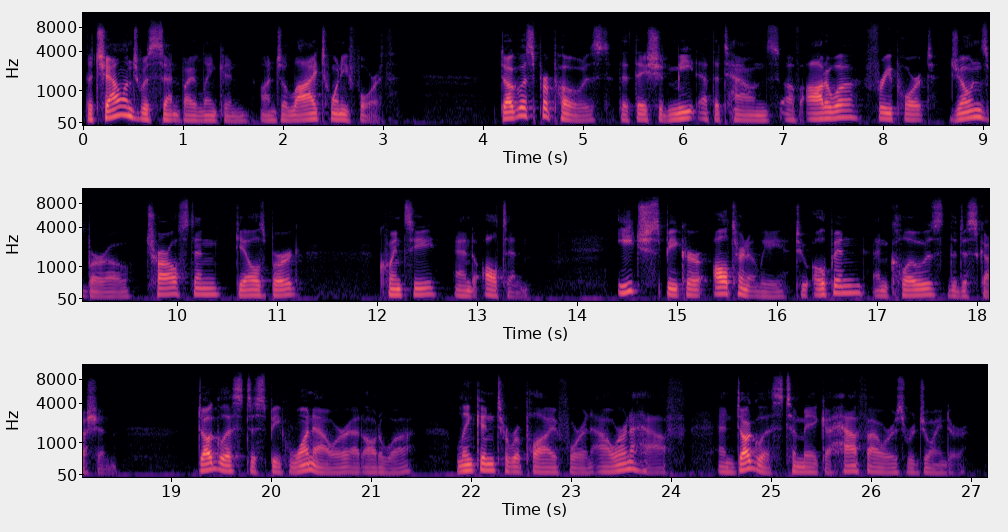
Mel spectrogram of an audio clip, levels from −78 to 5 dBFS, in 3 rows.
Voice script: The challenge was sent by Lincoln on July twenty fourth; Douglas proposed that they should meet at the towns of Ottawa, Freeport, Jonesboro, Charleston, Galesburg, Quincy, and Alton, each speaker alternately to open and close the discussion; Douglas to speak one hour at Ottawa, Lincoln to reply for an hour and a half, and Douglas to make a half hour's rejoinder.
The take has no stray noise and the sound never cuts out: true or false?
true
